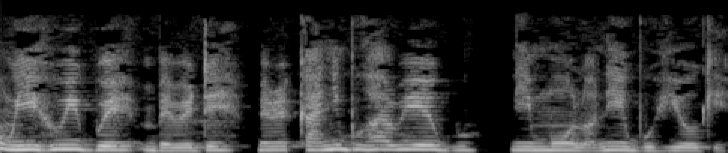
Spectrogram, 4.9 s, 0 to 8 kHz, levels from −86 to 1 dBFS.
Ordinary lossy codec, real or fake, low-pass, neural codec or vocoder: MP3, 32 kbps; real; 7.2 kHz; none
